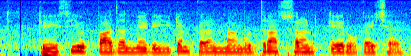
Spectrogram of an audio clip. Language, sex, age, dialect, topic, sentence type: Maithili, male, 41-45, Angika, agriculture, statement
